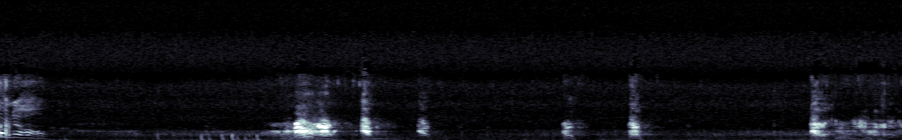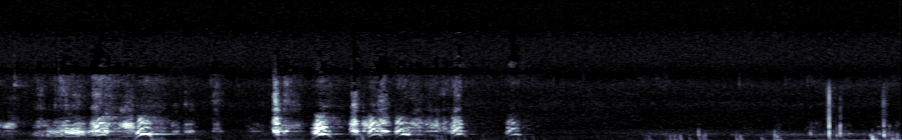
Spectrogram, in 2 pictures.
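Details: Kumo the Keeshond and Sully the Boston Terrier play tug in the rain; bursts of rough, grumbling growls and snarls come in clusters between quiet gaps, with scattered sharp clicks and knocks from the play.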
